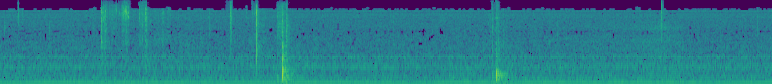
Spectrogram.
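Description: Small objects knock lightly on a table.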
